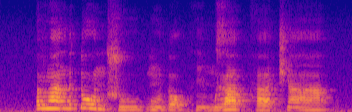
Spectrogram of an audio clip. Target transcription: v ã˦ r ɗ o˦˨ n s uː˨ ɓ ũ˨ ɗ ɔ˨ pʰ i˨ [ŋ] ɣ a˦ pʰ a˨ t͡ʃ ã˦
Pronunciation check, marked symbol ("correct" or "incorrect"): incorrect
